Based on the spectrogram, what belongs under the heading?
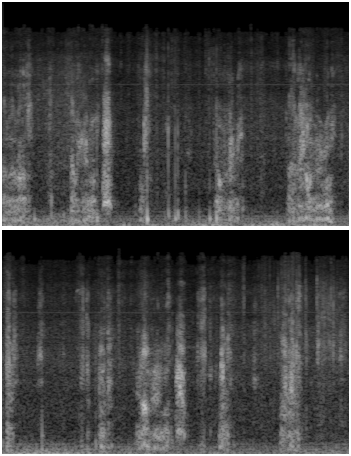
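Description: A sulphur-crested cockatoo gives harsh, dog-like barks in short, irregular bursts, a dozen or so, with low background rumble and faint voices.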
